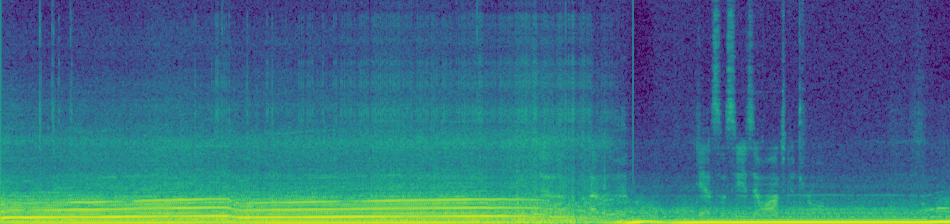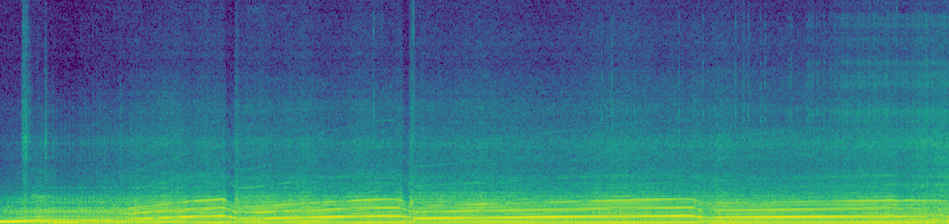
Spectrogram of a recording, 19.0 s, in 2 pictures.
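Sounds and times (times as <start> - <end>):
car engine accelerating hard: 0.0 - 7.2, 8.2 - 18.9.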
